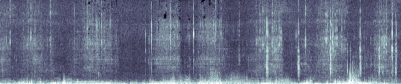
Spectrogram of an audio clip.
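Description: Wind buffeting the camera's microphone, a loud steady low rumble, with scattered short clicks and rustles from handling close to the microphone.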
